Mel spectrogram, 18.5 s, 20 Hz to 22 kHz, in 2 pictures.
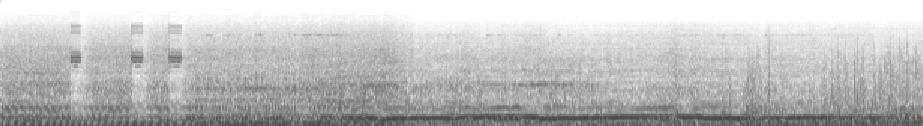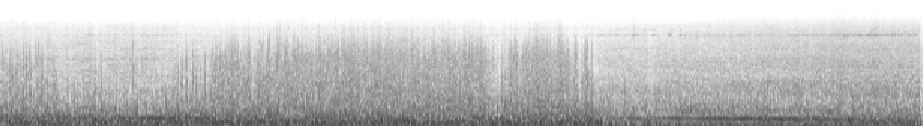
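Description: Yamaha R15 V3 BS6 and Bajaj NS200 BS6 motorcycles launching in a drag race, engines roaring loud and close as revs climb through rising gear pulls, with heavy wind buffeting across the whole run.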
